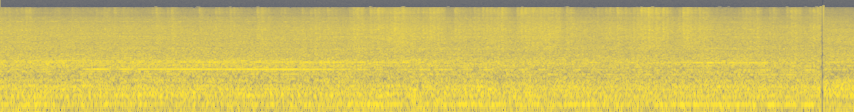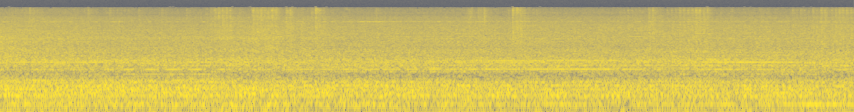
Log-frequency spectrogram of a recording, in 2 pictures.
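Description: Interior running noise of a Korail electric commuter train at speed: a steady, loud rumble of wheels on the track with a constant low hum. The hum shifts slightly about halfway through.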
